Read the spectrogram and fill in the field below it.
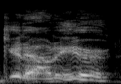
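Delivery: high, loud, drawn-out werewolf howl of warning; transforming werewolf. Acted. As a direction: cry it out slowly, mid-transformation. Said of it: "he's starting to transform".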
